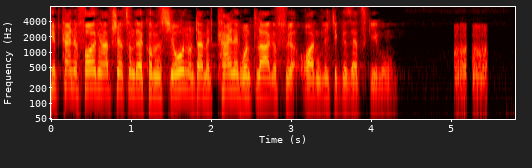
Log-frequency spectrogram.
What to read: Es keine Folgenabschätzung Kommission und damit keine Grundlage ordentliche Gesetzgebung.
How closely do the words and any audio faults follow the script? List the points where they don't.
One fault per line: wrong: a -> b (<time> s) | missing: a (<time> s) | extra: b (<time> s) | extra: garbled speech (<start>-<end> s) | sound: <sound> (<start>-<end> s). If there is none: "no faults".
extra: gibt (0.1 s)
extra: der (1.0 s)
extra: für (2.8 s)
sound: laugh (5.0-5.5 s)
